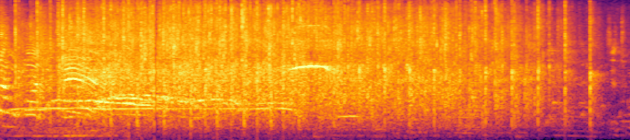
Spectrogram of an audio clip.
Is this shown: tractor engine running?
no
